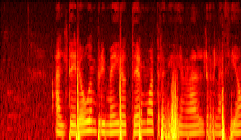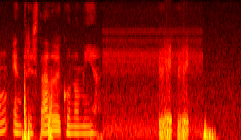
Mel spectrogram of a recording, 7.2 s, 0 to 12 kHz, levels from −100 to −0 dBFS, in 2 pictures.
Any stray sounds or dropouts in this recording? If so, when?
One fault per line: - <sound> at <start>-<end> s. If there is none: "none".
- laugh at 6.0-6.4 s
